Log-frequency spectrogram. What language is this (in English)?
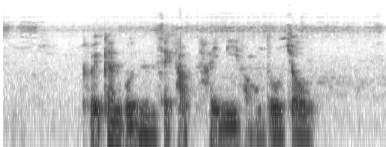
Cantonese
